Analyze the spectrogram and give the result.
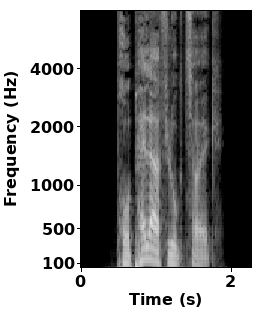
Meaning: propeller plane
- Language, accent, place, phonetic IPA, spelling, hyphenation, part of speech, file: German, Germany, Berlin, [pʁoˈpɛlɐˌfluːkt͡sɔɪ̯k], Propellerflugzeug, Pro‧pel‧ler‧flug‧zeug, noun, De-Propellerflugzeug.ogg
